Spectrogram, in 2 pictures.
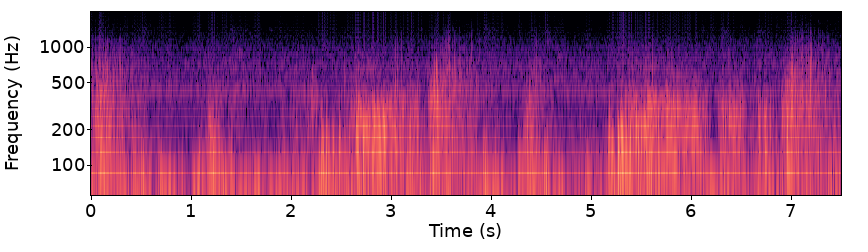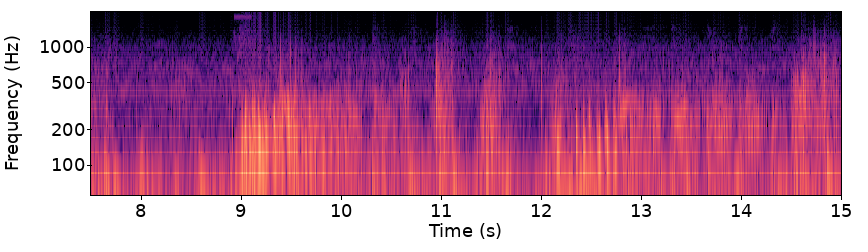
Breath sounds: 5.57-6.20 s: wheeze

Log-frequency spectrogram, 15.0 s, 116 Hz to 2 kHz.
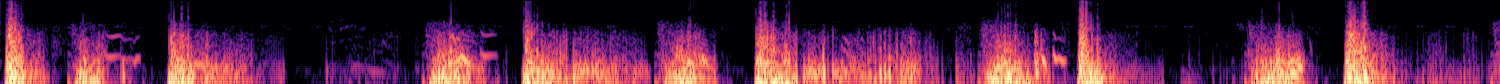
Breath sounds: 0.58-1.39 s: inhalation
0.85-1.39 s: stridor
1.61-2.63 s: crackles
1.61-2.64 s: exhalation
3.18-3.88 s: wheeze
4.16-5.02 s: inhalation
4.74-5.02 s: stridor
5.17-6.50 s: exhalation
5.17-6.50 s: crackles
6.56-7.24 s: inhalation
6.56-7.24 s: crackles
7.49-9.24 s: exhalation
7.49-9.24 s: crackles
9.80-10.72 s: inhalation
10.29-10.76 s: stridor
10.78-11.38 s: exhalation
12.41-13.20 s: inhalation
12.41-13.20 s: crackles
13.44-15.00 s: exhalation
13.44-15.00 s: crackles

